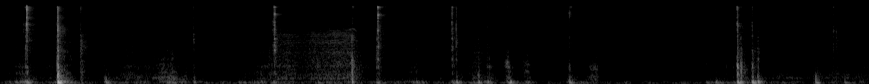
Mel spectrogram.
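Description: Plastic Lego bricks and plates being handled and pressed together by hand: irregular sharp clicks and taps, with a short rustle of loose pieces about three seconds in.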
